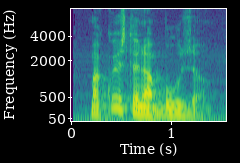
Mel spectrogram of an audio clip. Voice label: "abbuso", Crespinese

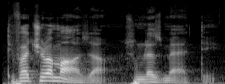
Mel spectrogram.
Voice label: "masa", crespinese, vocabolario dialettale

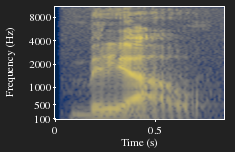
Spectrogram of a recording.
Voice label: "briao", crespinese

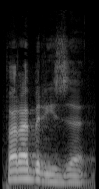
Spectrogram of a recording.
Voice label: "parabrise", crespinese

